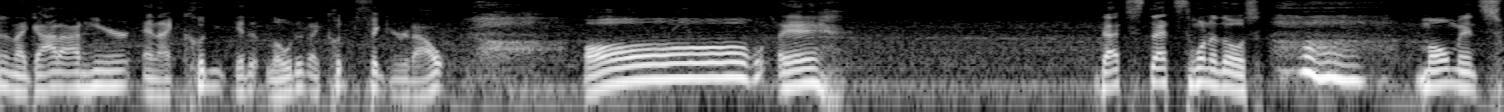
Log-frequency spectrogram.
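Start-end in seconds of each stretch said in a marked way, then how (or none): 3.0-3.6 sudden breathless gasp of shock; startled intake of breath; sharp gasp. Retold or imitated. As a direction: suck in air, caught off guard. Shock at failed first stream.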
